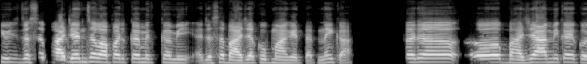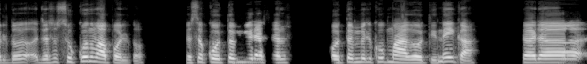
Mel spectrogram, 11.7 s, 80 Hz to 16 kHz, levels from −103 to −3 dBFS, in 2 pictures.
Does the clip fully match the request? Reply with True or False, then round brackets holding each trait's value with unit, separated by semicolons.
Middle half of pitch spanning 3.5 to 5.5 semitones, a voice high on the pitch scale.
False (2.4 semitones; 195 Hz)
